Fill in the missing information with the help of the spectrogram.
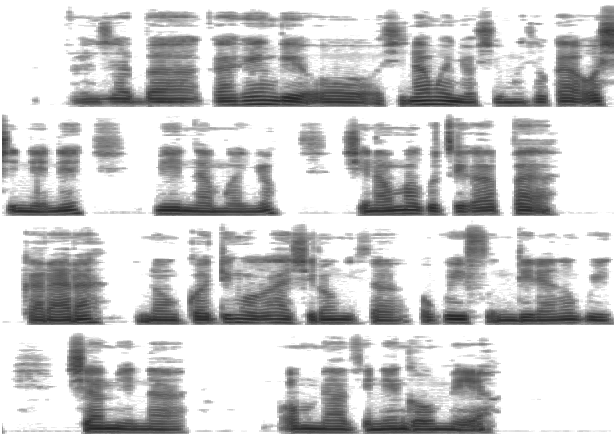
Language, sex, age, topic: Oshiwambo, male, 18-24, agriculture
